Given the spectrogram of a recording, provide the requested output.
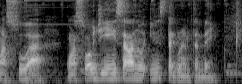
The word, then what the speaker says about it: Instagram: rede social é o Instagram Instagram né ou ou algumas pessoas chamam de insta né Instagram na pronúncia correta em inglês é instagram instagram repeat with me Instagram ok Nossa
